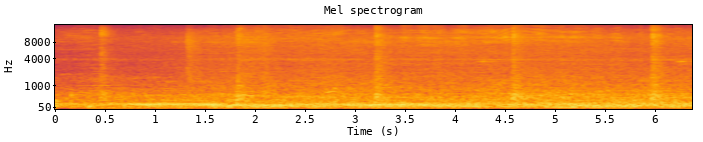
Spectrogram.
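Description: JCB backhoe loader's diesel engine running steadily, a low even hum, with a few faint knocks.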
